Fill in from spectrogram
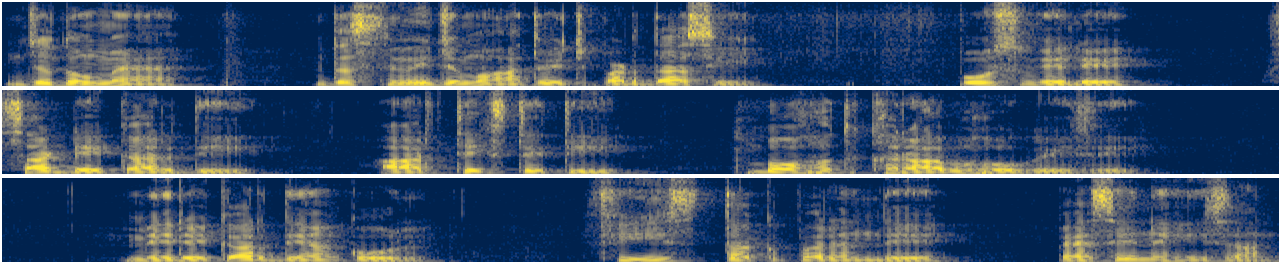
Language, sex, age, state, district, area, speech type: Punjabi, male, 18-30, Punjab, Amritsar, urban, spontaneous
